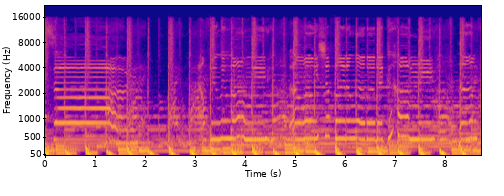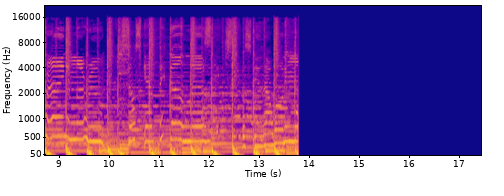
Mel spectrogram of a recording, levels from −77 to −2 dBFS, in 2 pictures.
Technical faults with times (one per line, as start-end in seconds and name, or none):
13.79-17.45 audio dropout to silence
